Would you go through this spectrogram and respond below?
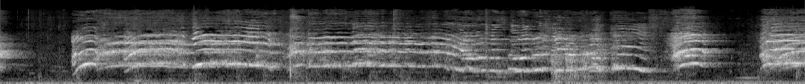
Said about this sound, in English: These screams that you are about to hear are all from men.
